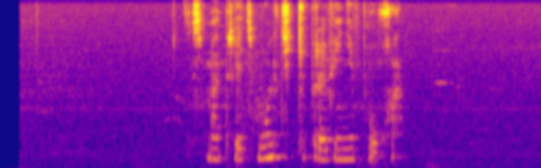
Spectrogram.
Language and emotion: Russian, neutral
